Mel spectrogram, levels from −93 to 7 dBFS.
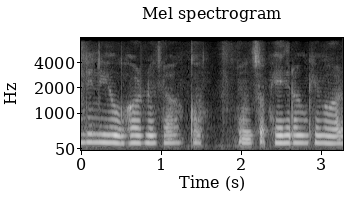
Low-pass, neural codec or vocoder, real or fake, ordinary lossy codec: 7.2 kHz; codec, 24 kHz, 0.9 kbps, WavTokenizer, small release; fake; AAC, 32 kbps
